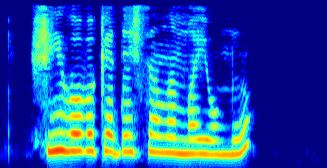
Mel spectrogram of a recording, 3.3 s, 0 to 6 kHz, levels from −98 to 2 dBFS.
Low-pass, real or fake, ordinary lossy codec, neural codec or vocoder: 5.4 kHz; fake; MP3, 32 kbps; codec, 16 kHz, 4 kbps, FreqCodec, larger model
